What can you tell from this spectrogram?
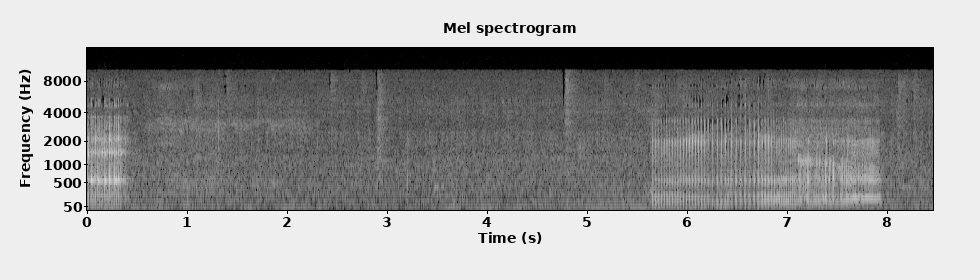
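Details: Bulldog snoring in the living room: a loud, rattling, grunting breath lasting a couple of seconds over steady room noise, typical of a flat-faced dog snoring.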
